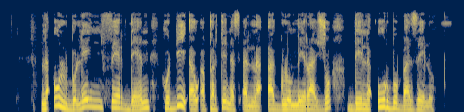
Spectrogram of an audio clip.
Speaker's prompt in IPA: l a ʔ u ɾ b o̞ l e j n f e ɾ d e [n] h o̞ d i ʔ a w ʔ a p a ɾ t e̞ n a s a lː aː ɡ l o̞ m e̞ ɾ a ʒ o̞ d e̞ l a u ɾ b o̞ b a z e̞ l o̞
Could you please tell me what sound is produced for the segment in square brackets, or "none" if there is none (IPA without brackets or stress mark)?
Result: n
